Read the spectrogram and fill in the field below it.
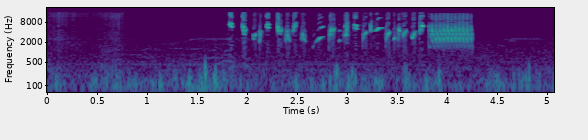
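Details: European goldfinch song for training: a fast, liquid twittering phrase of high bright notes closing with a harsh buzzy rasp lasting about half a second, over low background noise.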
